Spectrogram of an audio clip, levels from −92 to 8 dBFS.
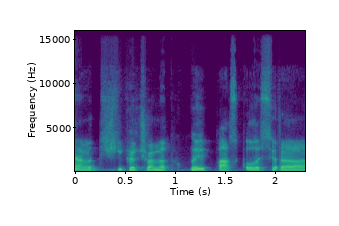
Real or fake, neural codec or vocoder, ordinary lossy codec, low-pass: fake; codec, 44.1 kHz, 2.6 kbps, SNAC; Opus, 24 kbps; 14.4 kHz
